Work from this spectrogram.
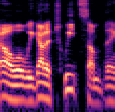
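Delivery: ordinary talk, nothing marked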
